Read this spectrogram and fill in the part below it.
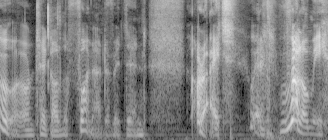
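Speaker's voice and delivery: ragged, swooping gnomish man character voice. Voicing a gnomish man leading the party away: voicing a gnomish man. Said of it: "there's this gnomish man in ragged purple robes".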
